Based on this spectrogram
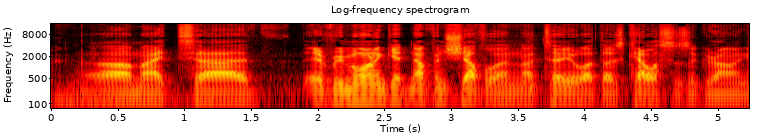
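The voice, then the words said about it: Australian accent. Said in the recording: “you may be able to tell by ... accent, he's not a local Canadian guy ... you Australian fellow”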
